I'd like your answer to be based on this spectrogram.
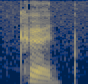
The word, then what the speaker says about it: could: Once you've found all the L sounds, the good news is that very often you don't even have to pronounce them. Read the following list of words after me. 1. Would, could, should.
